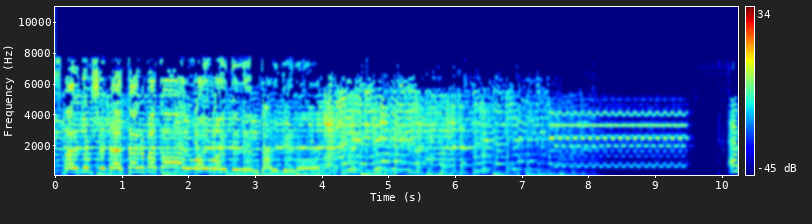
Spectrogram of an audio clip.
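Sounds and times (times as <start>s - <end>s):
speech: 0.2s - 5.6s
melodic electronic telephone ringtone: 7.4s - 9.6s.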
